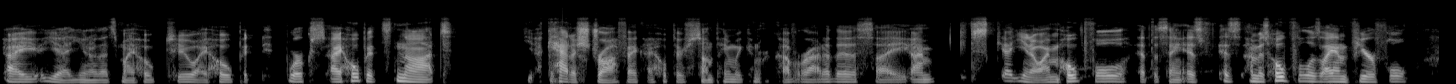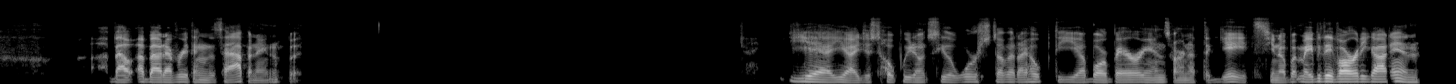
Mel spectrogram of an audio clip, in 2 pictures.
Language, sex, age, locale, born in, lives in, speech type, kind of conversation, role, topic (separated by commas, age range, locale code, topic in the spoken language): English, male, 35-39, en-US, United States, United States, conversation, podcast, guest, Why is it important to learn from history when making decisions today?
